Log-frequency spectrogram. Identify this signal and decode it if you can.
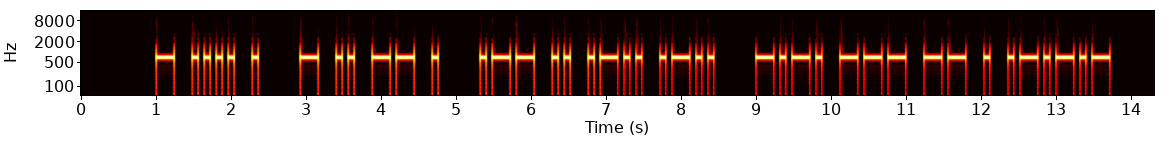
Morse code, heard as a keyed tone, about 15 wpm, 700 Hz. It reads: THE TIME WILL COME.
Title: Sentences from Top 100 Words 15wpm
